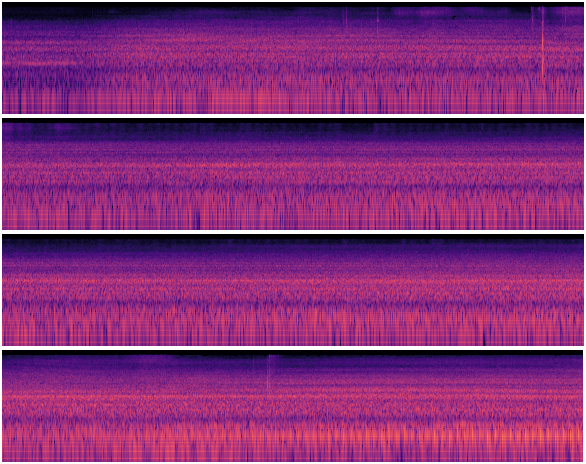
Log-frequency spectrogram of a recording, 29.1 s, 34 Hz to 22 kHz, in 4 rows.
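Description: Diesel engine of a V100-type diesel locomotive with a freight train, running with a steady low hum that grows louder as it approaches. There is a single sharp click about a quarter of the way in.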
